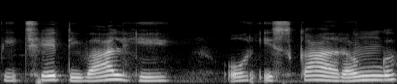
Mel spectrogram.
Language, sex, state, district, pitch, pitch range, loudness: Hindi, female, Madhya Pradesh, Dhar, 180 Hz, 170-205 Hz, -16 LUFS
